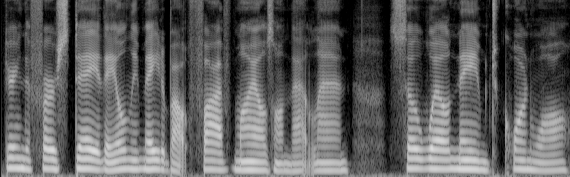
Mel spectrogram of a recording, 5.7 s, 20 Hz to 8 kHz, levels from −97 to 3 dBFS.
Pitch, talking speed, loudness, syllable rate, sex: 150 Hz, 180 wpm, -18 LUFS, 4.4 syllables/s, female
